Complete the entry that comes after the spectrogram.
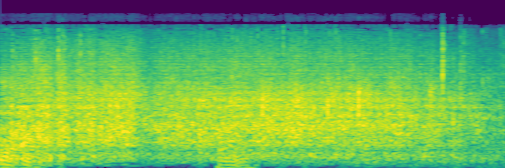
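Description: An audience breaks into sustained applause for their pastor, a dense, steady patter of many hands clapping that holds at an even level for several seconds before thinning slightly toward the end.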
